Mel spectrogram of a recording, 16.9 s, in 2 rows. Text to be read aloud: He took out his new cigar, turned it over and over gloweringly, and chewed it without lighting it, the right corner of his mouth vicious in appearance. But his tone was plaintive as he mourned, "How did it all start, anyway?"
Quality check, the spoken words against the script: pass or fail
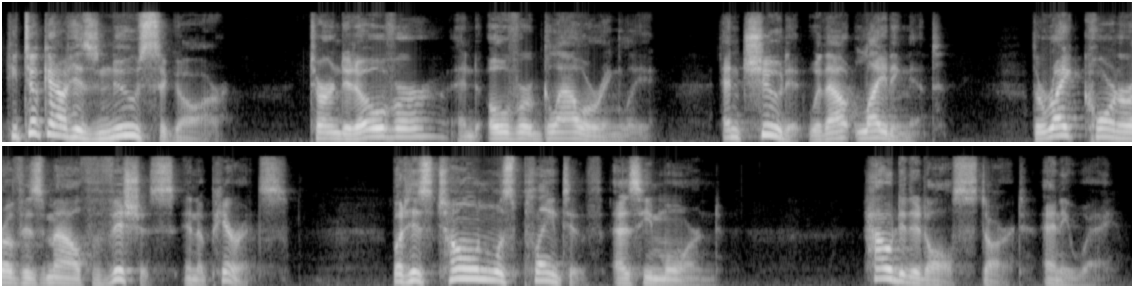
pass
